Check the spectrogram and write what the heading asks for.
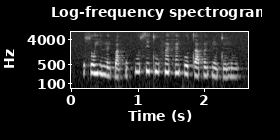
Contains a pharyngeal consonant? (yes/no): no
